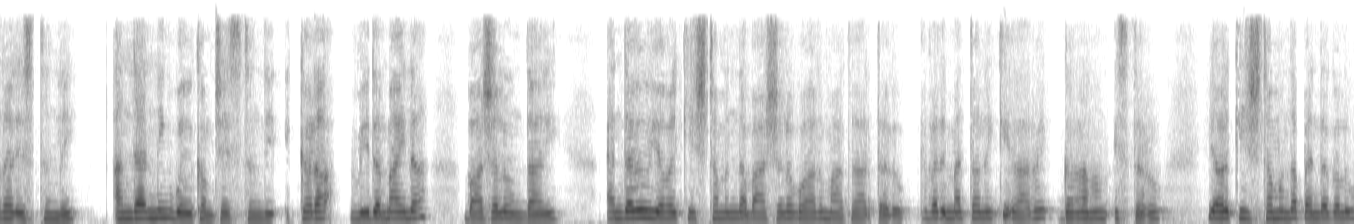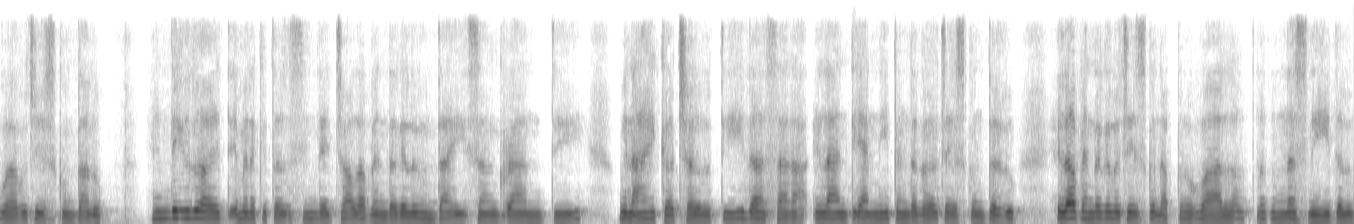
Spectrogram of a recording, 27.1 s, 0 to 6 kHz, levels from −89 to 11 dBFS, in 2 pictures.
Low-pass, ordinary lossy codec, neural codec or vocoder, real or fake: 5.4 kHz; AAC, 32 kbps; codec, 16 kHz in and 24 kHz out, 0.4 kbps, LongCat-Audio-Codec, two codebook decoder; fake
